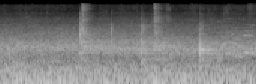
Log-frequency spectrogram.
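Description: A few light clicks, about three spread over two seconds, over a steady low outdoor rumble.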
